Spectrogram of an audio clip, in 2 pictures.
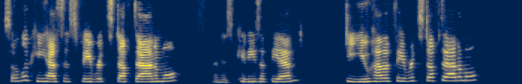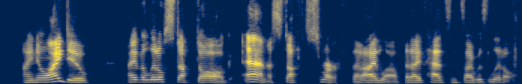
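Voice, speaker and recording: A woman preschool teacher reading to young children in an animated way, with simple explanations and questions spoken directly to them. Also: on the high side, moderate pace. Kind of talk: read-aloud to young children with asides and questions.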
